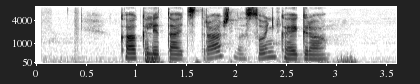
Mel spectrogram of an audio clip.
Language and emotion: Russian, neutral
